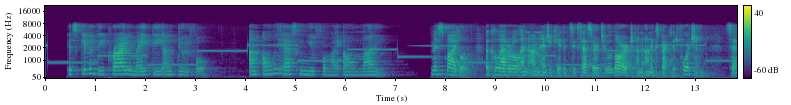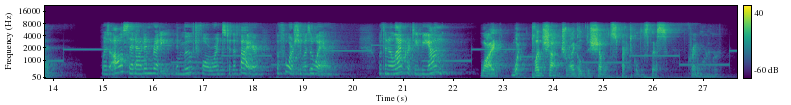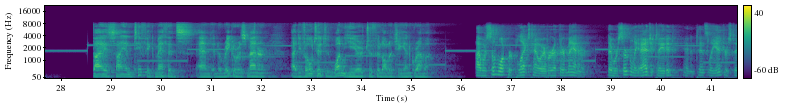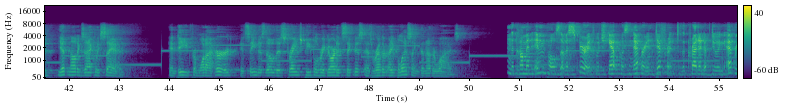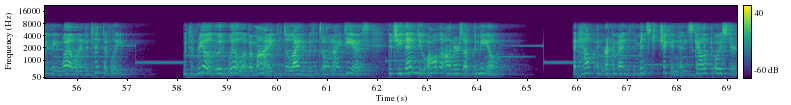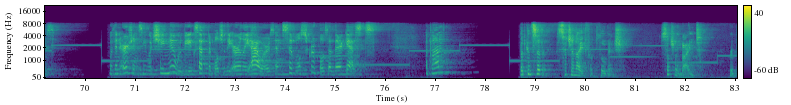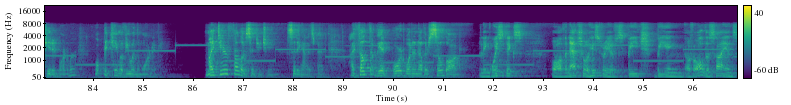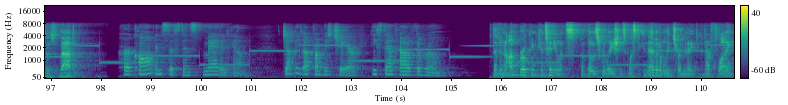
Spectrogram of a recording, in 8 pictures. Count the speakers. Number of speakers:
6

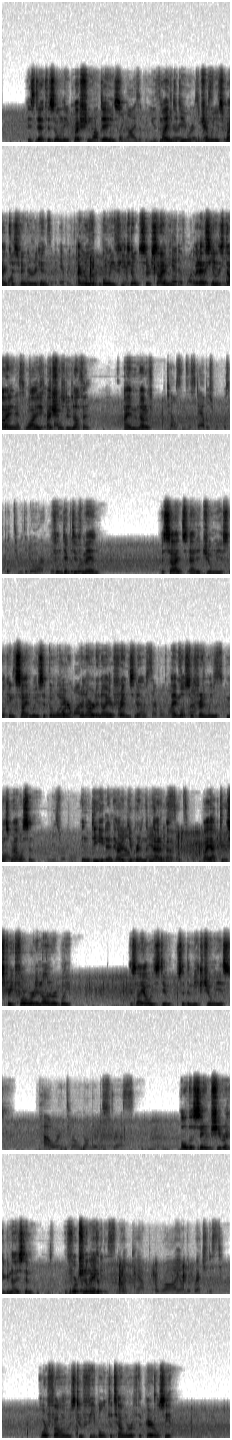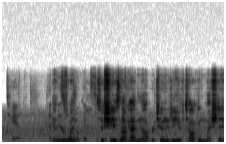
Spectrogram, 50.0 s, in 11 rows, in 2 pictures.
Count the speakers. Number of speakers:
2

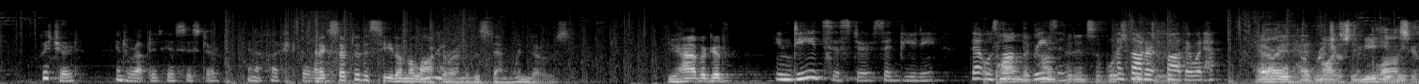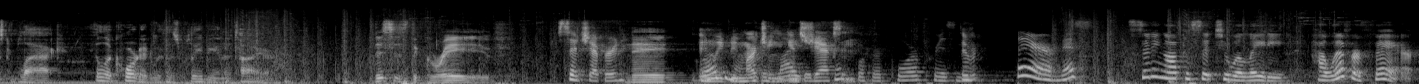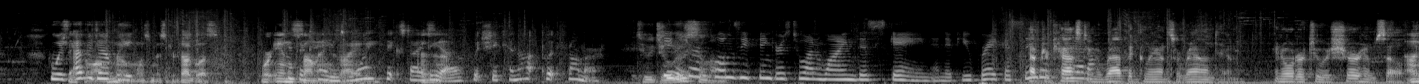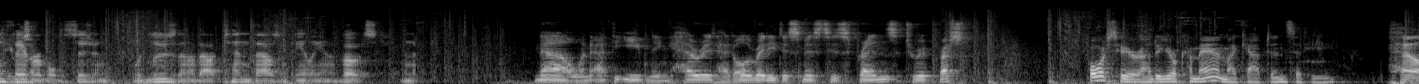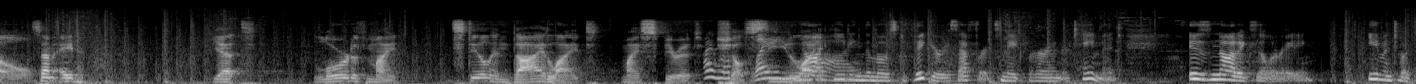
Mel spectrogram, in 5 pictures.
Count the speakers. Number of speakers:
10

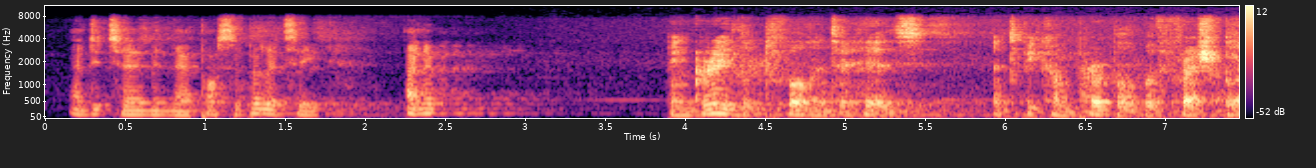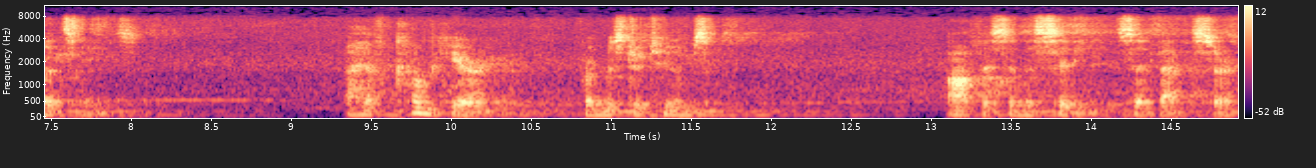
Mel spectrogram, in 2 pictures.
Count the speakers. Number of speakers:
2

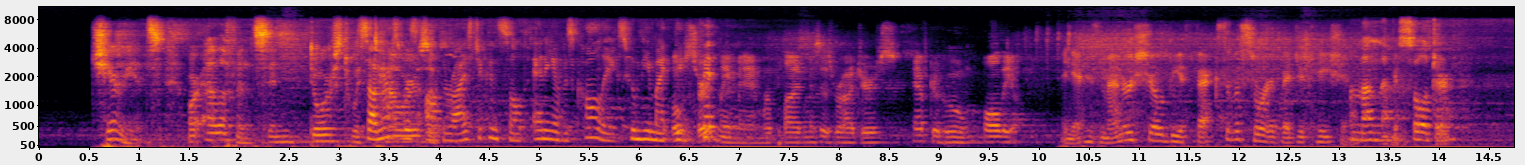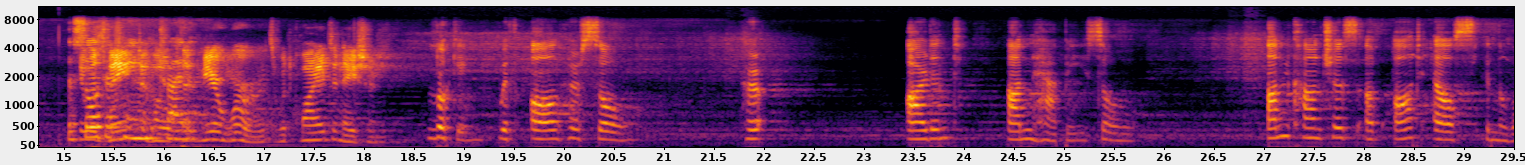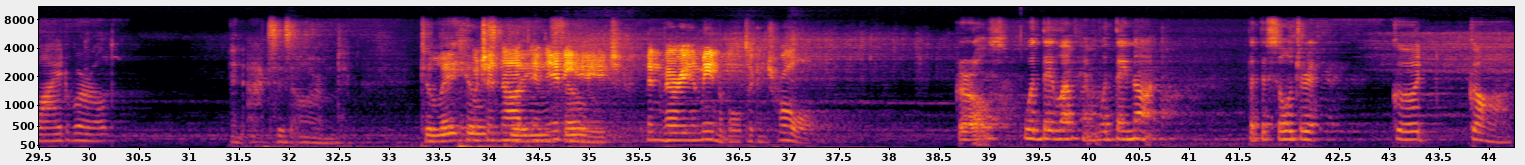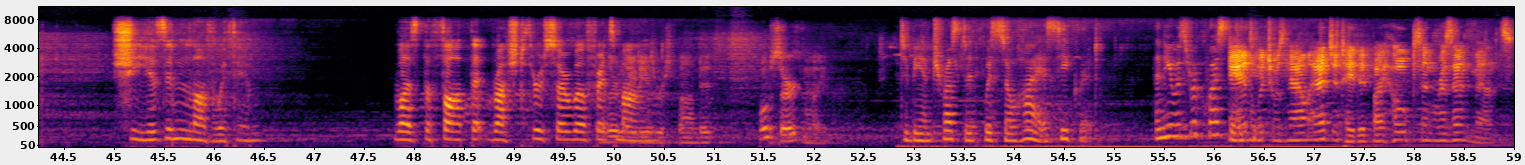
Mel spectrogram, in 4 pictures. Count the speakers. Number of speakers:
7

